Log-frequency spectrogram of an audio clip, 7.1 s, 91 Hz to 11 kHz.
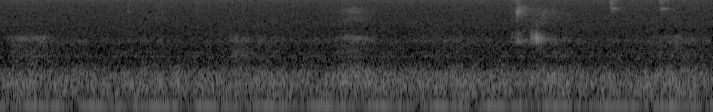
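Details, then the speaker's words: Circa-1987 Homestead Universal 52-inch ceiling fan by Firebird, four blades: quiet steady motor hum with light irregular ticks every second or two as the pull chain taps the finial below the fan. "that click the sound that's the mulching beaten up against the that little finial right there below the class"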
